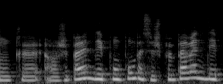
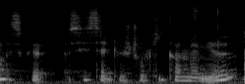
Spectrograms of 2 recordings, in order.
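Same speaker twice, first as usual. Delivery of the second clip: whispering; 8 dB quieter than usual. Real, not acted. Aside while choosing the glue.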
